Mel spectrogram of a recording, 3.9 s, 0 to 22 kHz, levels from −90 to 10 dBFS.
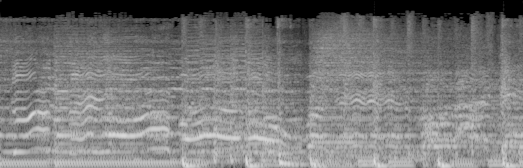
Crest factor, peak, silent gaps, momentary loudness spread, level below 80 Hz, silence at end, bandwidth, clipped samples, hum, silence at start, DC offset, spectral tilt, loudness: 10 dB; 0 dBFS; none; 3 LU; -20 dBFS; 0 s; 16.5 kHz; under 0.1%; none; 0 s; under 0.1%; -4.5 dB/octave; -10 LUFS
